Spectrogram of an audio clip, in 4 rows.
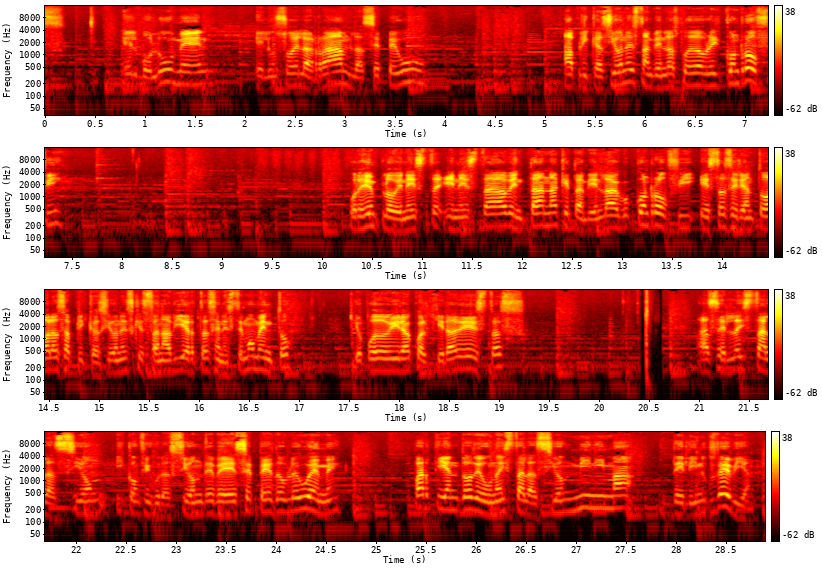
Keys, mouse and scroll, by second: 4.3 click, 4.3 alt+super+d, 14.2 Down, 14.7 Down, 14.9 Down, 15.1 Down, 15.3 Down, 15.6 Down, 16.0 Up, 16.1 Up, 16.3 Up, 16.5 Up, 16.6 Up, 16.8 Up, 17.5 Down, 17.7 Down, 18.3 Down, 18.5 Up, 18.7 Up.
